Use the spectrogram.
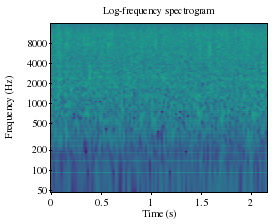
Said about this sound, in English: It's just a river. I mean, it's a pretty big river, but just a river.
